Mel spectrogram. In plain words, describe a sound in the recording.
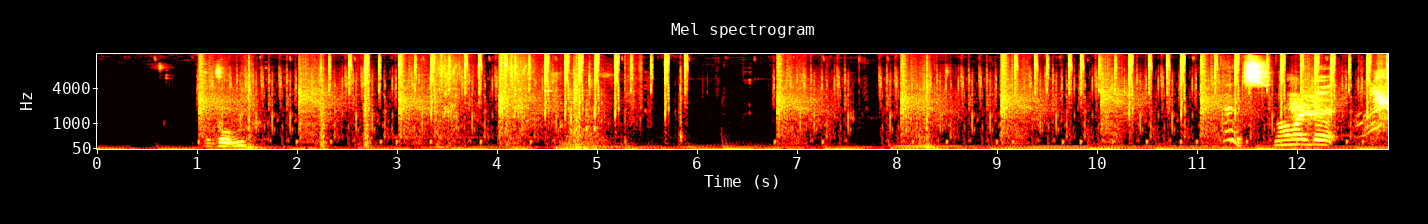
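Small wet shots pop and splat in quick bursts.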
